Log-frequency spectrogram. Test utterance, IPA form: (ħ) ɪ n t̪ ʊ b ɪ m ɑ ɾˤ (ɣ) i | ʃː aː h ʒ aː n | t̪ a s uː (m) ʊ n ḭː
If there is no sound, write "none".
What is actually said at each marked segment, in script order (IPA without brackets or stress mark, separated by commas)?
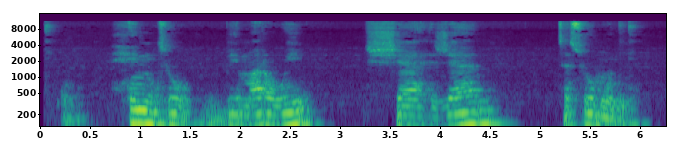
ħ, w, m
